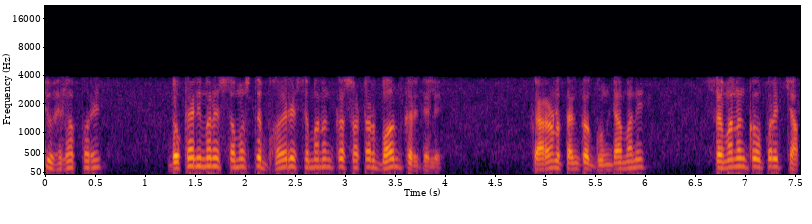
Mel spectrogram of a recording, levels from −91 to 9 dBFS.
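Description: G.723.1 codec damage runs throughout the speech: nothing above 3.8 kHz survives, and the coarse 30 ms frame coding, consistent with roughly 6.3 kbit/s, leaves voices muffled, hoarse and consonant-smeared.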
